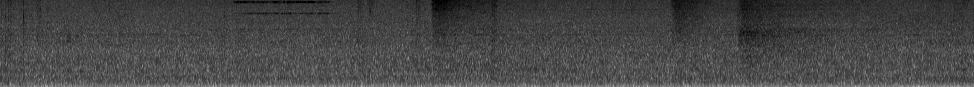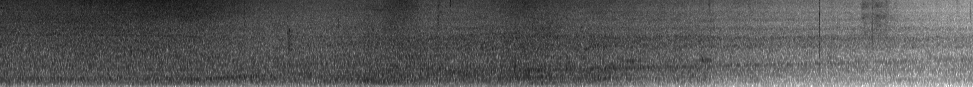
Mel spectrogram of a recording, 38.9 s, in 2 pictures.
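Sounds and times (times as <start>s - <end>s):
air hisses: 14.7s - 16.6s.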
